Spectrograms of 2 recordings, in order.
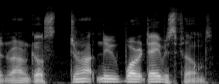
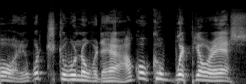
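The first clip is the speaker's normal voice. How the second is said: shrill, very high, fake, bad Irish accent; 11 semitones higher than usual. Acting out a film character having a go at another character, in a put-on irish accent. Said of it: "he does kind of put the accent on".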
